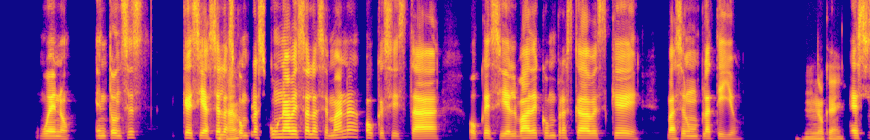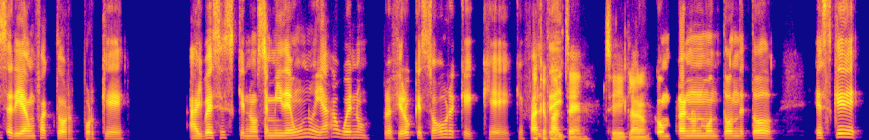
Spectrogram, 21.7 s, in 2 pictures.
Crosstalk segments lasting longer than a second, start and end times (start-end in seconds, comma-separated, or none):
none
